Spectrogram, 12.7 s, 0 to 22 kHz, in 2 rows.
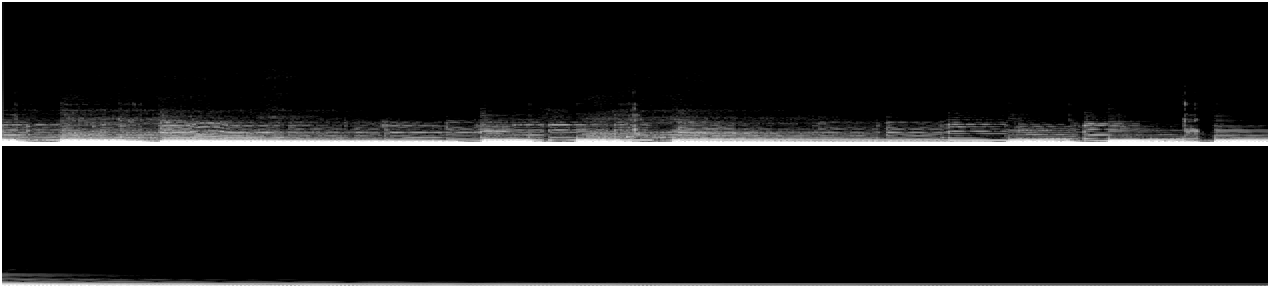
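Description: Sire V7 Marcus Miller four-string electric bass played fingerstyle over a rock backing track, in short hits with brief stops between them. About six seconds in, a last chord is struck and left to ring, fading slowly as the song ends.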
